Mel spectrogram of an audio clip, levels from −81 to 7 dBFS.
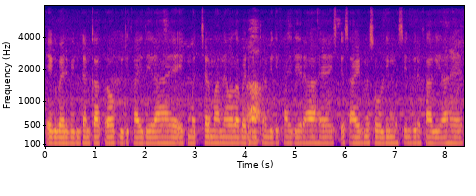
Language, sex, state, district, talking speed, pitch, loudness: Hindi, male, Jharkhand, Deoghar, 200 wpm, 125 Hz, -17 LUFS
